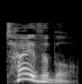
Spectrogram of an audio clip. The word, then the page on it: tithable: British English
